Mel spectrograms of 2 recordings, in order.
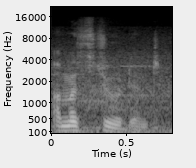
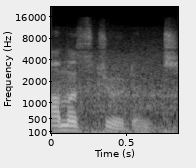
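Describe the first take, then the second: First: "I am" is shortened into one syllable. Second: The same.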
